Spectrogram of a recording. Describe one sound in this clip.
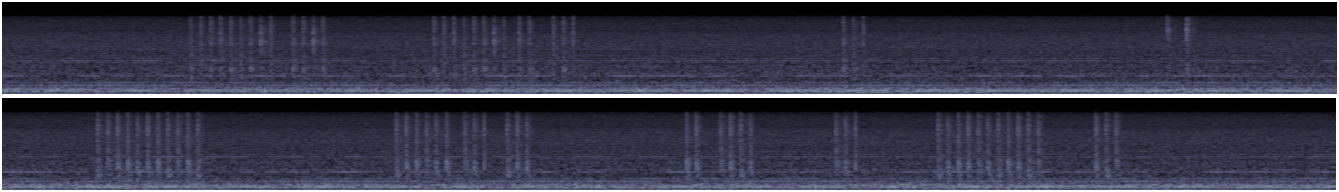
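A dial clicks rapidly as it is turned.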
